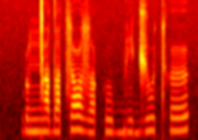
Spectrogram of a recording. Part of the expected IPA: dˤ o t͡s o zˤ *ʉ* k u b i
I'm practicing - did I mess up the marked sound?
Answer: no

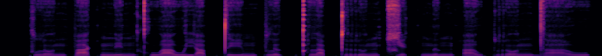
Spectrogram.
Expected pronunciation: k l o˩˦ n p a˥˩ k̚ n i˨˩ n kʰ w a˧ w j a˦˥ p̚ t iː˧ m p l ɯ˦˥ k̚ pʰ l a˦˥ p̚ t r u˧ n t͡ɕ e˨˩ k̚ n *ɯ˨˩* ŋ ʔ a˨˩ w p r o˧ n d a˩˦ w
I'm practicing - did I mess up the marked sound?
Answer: no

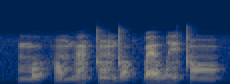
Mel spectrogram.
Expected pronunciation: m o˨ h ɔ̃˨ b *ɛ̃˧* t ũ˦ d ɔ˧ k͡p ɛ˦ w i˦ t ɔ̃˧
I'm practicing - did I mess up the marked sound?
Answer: yes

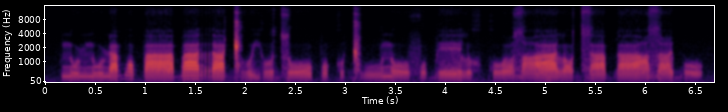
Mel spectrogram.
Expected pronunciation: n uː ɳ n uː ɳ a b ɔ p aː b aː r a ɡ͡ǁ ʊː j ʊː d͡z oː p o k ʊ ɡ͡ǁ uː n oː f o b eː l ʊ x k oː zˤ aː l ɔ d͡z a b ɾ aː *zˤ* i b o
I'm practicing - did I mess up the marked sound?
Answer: no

